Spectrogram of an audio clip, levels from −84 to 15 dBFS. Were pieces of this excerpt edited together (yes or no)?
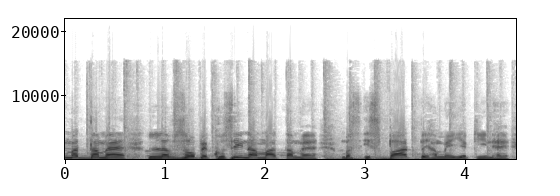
no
